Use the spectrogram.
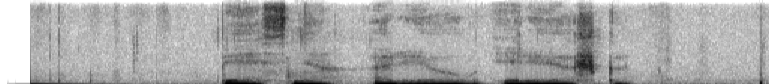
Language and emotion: Russian, neutral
